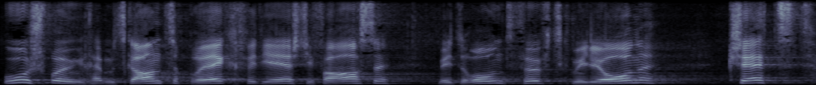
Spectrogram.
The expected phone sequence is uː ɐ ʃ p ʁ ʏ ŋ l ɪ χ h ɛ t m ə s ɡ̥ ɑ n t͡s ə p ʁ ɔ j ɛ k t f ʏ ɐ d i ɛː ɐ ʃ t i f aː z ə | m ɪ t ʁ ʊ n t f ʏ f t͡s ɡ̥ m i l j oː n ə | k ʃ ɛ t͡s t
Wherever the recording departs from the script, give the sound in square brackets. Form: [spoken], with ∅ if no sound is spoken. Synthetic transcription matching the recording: uː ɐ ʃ p ʁ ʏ ŋ l ɪ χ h ɛ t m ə s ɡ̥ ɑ n t͡s ə p ʁ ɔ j ɛ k t f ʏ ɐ d i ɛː ɐ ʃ t i f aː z ə | m ɪ t ʁ ʊ n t f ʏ f t͡s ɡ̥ m i l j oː n ə | k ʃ ɛ t͡s t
